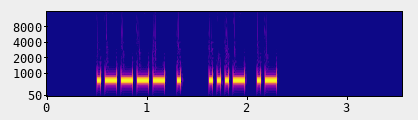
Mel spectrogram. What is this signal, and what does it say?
Morse code, heard as a keyed tone, about 30 wpm, 700 Hz. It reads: 1E VA
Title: Field Day Exchanges - 30wpm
